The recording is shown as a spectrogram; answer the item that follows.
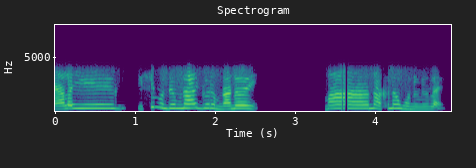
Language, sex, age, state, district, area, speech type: Bodo, female, 45-60, Assam, Baksa, rural, conversation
